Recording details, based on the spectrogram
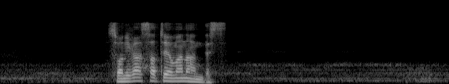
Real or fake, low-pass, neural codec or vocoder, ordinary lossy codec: fake; 7.2 kHz; codec, 16 kHz, 0.8 kbps, ZipCodec; none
